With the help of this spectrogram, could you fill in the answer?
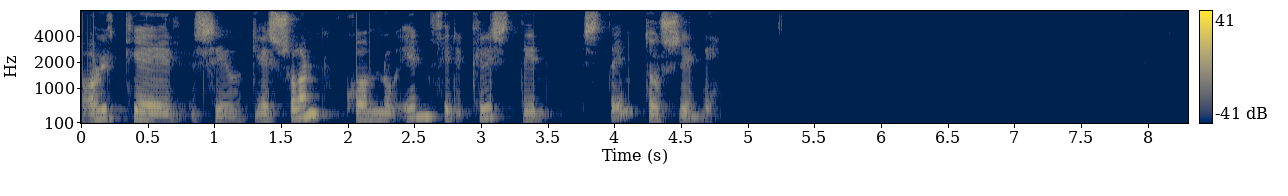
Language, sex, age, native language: Icelandic, female, 70-79, Icelandic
